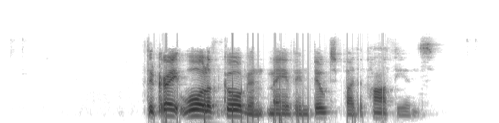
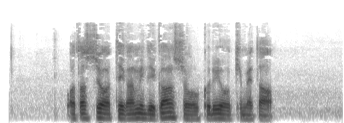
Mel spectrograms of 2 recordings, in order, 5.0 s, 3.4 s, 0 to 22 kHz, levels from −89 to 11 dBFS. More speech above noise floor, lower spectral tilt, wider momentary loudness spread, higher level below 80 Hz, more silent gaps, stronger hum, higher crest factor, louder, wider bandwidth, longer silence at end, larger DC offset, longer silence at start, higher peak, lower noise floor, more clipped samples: first, 68 dB vs 38 dB; about the same, -6 dB/octave vs -6 dB/octave; first, 22 LU vs 6 LU; about the same, -52 dBFS vs -54 dBFS; neither; neither; about the same, 18 dB vs 16 dB; about the same, -18 LUFS vs -16 LUFS; second, 8 kHz vs 11.5 kHz; about the same, 0.7 s vs 0.7 s; neither; first, 1.5 s vs 0.7 s; about the same, -2 dBFS vs 0 dBFS; first, -85 dBFS vs -53 dBFS; neither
